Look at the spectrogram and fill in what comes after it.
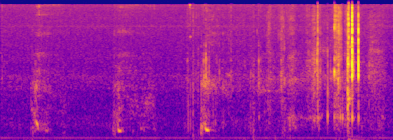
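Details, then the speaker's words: Male dog with ongoing cough: several short soft coughing bursts, then a quick cluster of harsh retching; owner says he gags like something is stuck in his throat. "see he just and then he gags like something is stuck in his throat"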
